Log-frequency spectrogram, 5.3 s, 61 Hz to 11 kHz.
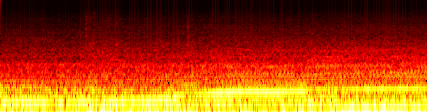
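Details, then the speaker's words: Cheap Infiniti QX56 V8 bought with radiator coolant leak and check engine light, after repair driven to check a previous miss: even, steady low rumble under way, no stumble; no misfire, slight belt or pulley noise remains. "The engine sounds good. I don't hear a miss, so that's good."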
